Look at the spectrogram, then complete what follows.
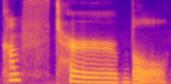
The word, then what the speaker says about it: comfortable: Comfortable. Comfortable. This could be ra or re. It doesn't matter because it's not stressed. It will most likely change to ra.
